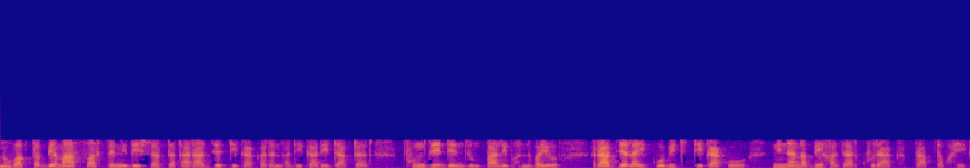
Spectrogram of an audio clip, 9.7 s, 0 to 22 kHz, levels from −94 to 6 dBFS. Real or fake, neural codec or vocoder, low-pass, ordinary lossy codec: real; none; 3.6 kHz; none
